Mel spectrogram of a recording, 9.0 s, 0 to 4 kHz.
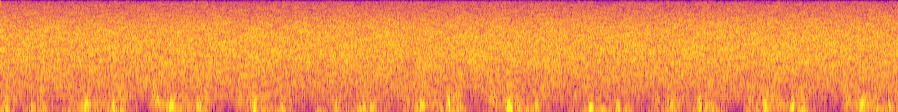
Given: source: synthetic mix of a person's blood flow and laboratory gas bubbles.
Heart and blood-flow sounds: Doppler ultrasound of blood flow; precordium
0.40-0.45 s: bubbles
From the record:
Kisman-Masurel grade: 112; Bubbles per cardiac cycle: 1 to 2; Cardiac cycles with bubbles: 1 to 10%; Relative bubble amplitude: moderate (0.250 to 0.450); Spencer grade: 1 (occasional bubble signal discernible with the cardiac motion signal, with majority of cardiac periods free of bubbles); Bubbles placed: anywhere in the cardiac cycle

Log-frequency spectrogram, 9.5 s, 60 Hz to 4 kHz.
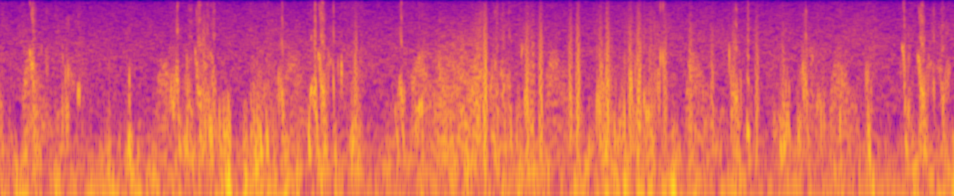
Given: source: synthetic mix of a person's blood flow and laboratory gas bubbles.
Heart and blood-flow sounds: Doppler ultrasound of blood flow; subclavian vein
0.00-0.04 s: bubbles
0.28-0.49 s: bubbles
0.58-0.83 s: bubbles
1.08-1.11 s: bubbles
1.25-1.35 s: bubbles
1.69-2.31 s: bubbles
2.50-2.89 s: bubbles
3.06-3.64 s: bubbles
3.86-3.88 s: bubbles
3.91-4.29 s: bubbles
4.73-5.31 s: bubbles
5.85-6.67 s: bubbles
7.26-7.52 s: bubbles
7.70-7.93 s: bubbles
7.96-8.27 s: bubbles
8.36-8.46 s: bubbles
8.63-8.77 s: bubbles
8.99-9.12 s: bubbles
9.15-9.52 s: bubbles
From the record:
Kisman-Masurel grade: 242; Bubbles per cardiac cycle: several, 3 to 8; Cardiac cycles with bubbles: 100%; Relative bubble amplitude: moderate (0.250 to 0.450); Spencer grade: 3 (all of the cardiac periods contain showers or single bubble signals, but not dominating or overriding the cardiac motion signals); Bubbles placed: anywhere in the cardiac cycle

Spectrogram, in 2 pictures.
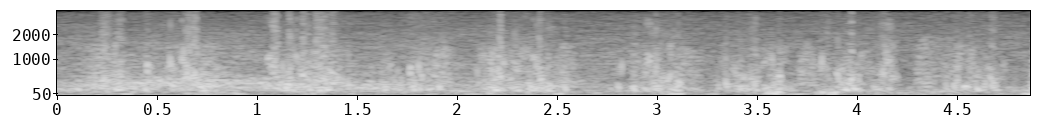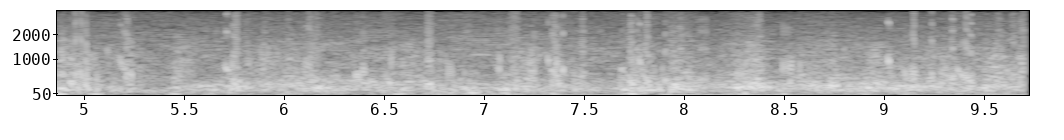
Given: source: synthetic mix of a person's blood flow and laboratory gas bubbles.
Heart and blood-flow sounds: Doppler ultrasound of blood flow; subclavian vein
0.00-0.05 s: bubbles
0.10-0.42 s: bubbles
0.46-0.87 s: bubbles
1.04-1.51 s: bubbles
1.58-2.06 s: bubbles
2.09-2.60 s: bubbles
2.81-3.19 s: bubbles
3.26-3.76 s: bubbles
3.82-4.24 s: bubbles
4.37-4.79 s: bubbles
4.88-5.36 s: bubbles
5.69-7.02 s: bubbles
7.07-7.57 s: bubbles
7.65-8.16 s: bubbles
8.25-8.45 s: bubbles
8.49-8.88 s: bubbles
8.94-9.73 s: bubbles
From the record:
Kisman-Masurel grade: 342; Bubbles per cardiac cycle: rolling drumbeat, 9 or more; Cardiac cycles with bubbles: 100%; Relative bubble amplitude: moderate (0.250 to 0.450); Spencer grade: 3 (all of the cardiac periods contain showers or single bubble signals, but not dominating or overriding the cardiac motion signals); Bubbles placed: anywhere in the cardiac cycle

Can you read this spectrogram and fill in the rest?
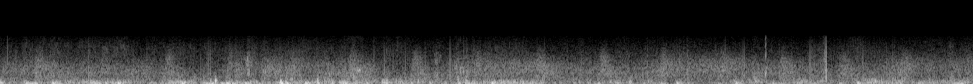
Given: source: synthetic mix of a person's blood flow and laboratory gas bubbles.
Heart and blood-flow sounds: Doppler ultrasound of blood flow; subclavian vein
2.43-2.56 s: bubbles
2.62-2.68 s: bubbles
2.70-3.06 s: bubbles
3.47-3.64 s: bubbles
3.70-3.79 s: bubbles
4.33-4.42 s: bubbles
4.53-4.72 s: bubbles
7.51-7.70 s: bubbles
From the record:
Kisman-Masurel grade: 221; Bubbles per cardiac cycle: several, 3 to 8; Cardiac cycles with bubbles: 10 to 50%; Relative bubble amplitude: barely perceptible (0.100 to 0.250); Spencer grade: 2 (many but less than half of the cardiac periods contain bubble signals, singularly or in groups); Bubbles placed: anywhere in the cardiac cycle

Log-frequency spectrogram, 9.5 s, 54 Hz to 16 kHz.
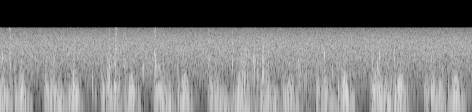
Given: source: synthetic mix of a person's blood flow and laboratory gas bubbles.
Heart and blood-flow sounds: Doppler ultrasound of blood flow; precordium
0.00-0.24 s: bubbles
1.82-1.96 s: bubbles
2.10-2.54 s: bubbles
2.81-3.24 s: bubbles
4.16-4.21 s: bubbles
4.62-4.73 s: bubbles
4.80-5.15 s: bubbles
From the record:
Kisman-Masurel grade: 222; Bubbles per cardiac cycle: several, 3 to 8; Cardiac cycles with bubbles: 10 to 50%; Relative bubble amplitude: moderate (0.250 to 0.450); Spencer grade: 2 (many but less than half of the cardiac periods contain bubble signals, singularly or in groups); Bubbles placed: only in the low amplitude regions of the cardiac cycle

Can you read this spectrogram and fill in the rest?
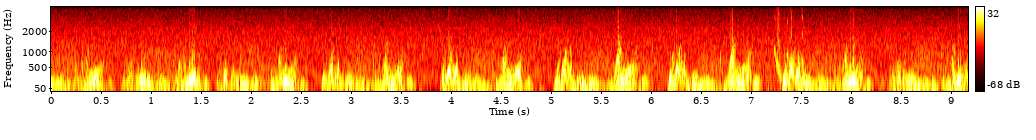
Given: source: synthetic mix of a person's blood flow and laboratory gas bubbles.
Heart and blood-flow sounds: Doppler ultrasound of blood flow; precordium
7.22-7.58 s: bubbles
From the record:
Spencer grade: 1 (occasional bubble signal discernible with the cardiac motion signal, with majority of cardiac periods free of bubbles); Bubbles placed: only in the low amplitude regions of the cardiac cycle

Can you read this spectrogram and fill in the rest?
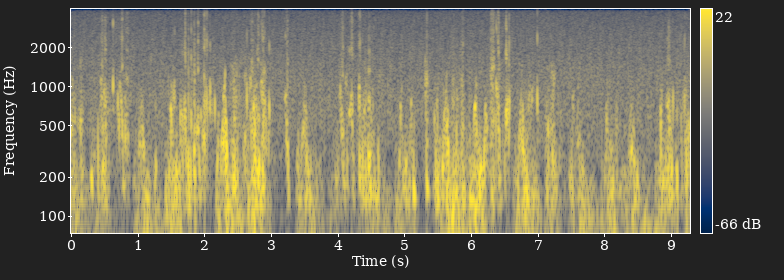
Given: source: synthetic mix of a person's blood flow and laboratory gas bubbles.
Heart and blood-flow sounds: Doppler ultrasound of blood flow; precordium
0.01-0.20 s: bubbles
0.27-0.89 s: bubbles
1.25-1.29 s: bubbles
1.44-1.58 s: bubbles
1.62-2.20 s: bubbles
2.38-3.02 s: bubbles
3.20-3.29 s: bubbles
4.01-4.64 s: bubbles
5.10-5.21 s: bubbles
5.29-6.01 s: bubbles
6.27-6.61 s: bubbles
6.78-7.04 s: bubbles
7.08-7.28 s: bubbles
7.46-7.56 s: bubbles
8.91-9.30 s: bubbles
From the record:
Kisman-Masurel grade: 332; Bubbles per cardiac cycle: rolling drumbeat, 9 or more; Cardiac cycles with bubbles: 50 to 99%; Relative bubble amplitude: moderate (0.250 to 0.450); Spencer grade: 3 (all of the cardiac periods contain showers or single bubble signals, but not dominating or overriding the cardiac motion signals); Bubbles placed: only in the low amplitude regions of the cardiac cycle

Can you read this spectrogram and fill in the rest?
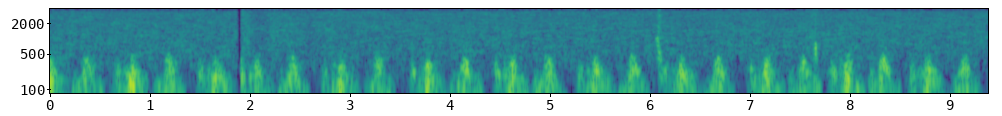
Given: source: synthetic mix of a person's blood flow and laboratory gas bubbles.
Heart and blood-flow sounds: Doppler ultrasound of blood flow; precordium
0.33-0.40 s: bubbles
6.04-6.21 s: bubbles
7.55-7.71 s: bubbles
From the record:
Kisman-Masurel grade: 122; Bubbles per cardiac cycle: 1 to 2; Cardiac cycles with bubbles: 10 to 50%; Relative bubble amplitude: moderate (0.250 to 0.450); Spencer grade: 2 (many but less than half of the cardiac periods contain bubble signals, singularly or in groups); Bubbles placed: anywhere in the cardiac cycle

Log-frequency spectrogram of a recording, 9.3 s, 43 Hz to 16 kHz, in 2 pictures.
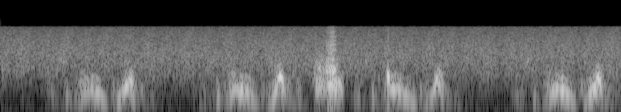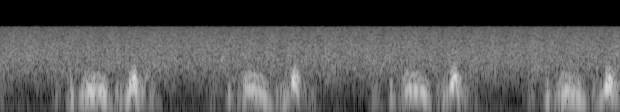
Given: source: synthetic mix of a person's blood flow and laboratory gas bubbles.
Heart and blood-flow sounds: Doppler ultrasound of blood flow; precordium
2.34-2.58 s: bubbles
2.87-2.95 s: bubbles
From the record:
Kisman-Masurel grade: 113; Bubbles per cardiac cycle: 1 to 2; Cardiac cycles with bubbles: 1 to 10%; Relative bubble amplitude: loud (0.450 to 0.775); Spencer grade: 1 (occasional bubble signal discernible with the cardiac motion signal, with majority of cardiac periods free of bubbles); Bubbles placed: only in the low amplitude regions of the cardiac cycle

